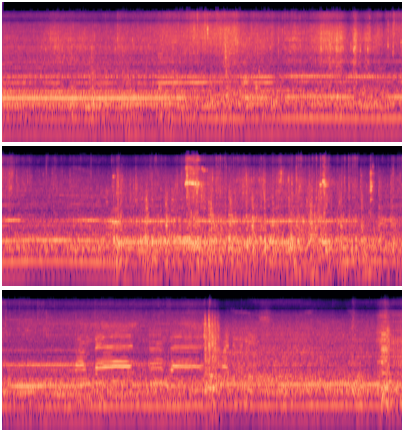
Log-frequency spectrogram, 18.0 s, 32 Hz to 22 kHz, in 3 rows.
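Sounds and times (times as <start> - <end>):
excavator diesel engine running: 0.0 - 18.0
sharp knocks and clunks: 7.6 - 12.0, 15.0 - 15.4.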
